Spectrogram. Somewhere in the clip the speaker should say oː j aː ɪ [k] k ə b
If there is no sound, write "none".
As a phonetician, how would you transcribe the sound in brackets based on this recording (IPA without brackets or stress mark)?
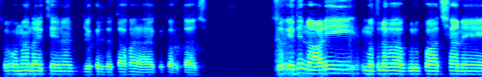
k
